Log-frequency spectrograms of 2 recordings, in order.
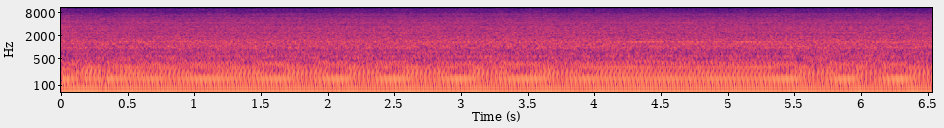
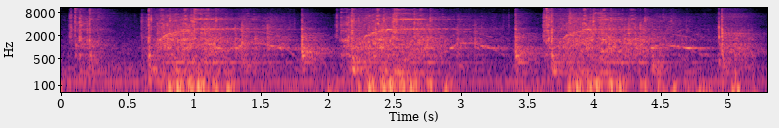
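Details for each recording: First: Pressure washer small single-cylinder engine after carburetor work, air filter refitted: steady fast putter, earlier slight idle surge gone, no missing; running smoothly. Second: Power washer with a 4-stroke lawnmower-style engine, fuel petcock turned on, full choke: three recoil pulls, each a second of cranking whirr with no firing; it won't start because fuel is not getting through the carburetor.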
